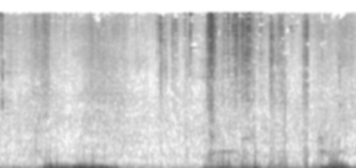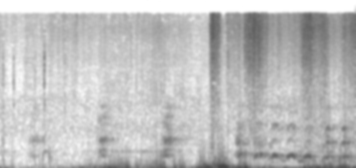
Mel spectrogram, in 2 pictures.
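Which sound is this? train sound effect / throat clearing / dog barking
dog barking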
